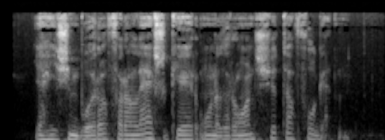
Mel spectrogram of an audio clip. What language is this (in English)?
Western Frisian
